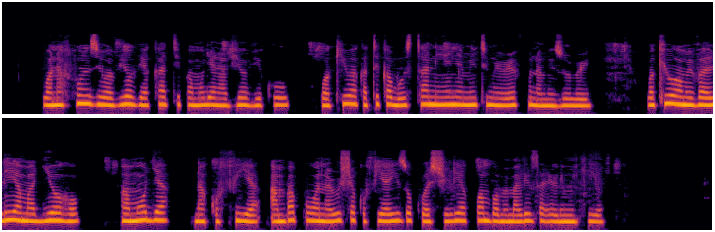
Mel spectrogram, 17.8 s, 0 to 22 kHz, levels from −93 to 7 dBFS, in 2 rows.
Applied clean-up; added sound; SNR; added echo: none; none; none; none.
